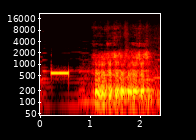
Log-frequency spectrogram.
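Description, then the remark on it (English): A single steady, mid-pitched beep of the Horse Radio Network voicemail line lasting about a third of a second, followed after a brief pause by a loud, dense, rumbling burst of sound. “Please leave your voicemail after the tone.”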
